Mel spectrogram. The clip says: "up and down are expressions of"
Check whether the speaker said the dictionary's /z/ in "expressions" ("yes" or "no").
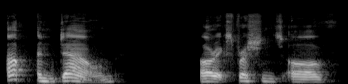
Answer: yes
